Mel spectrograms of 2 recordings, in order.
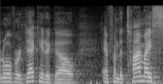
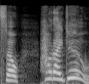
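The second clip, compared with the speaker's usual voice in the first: mock bright, cheery voice with pitched-up rising tone; 8 semitones higher, 5 dB louder than usual. Retelling a coaching session where she asks how she did, imitating Tara's bright, cheery voice. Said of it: "in this bright, cheery voice".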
